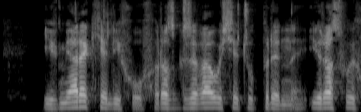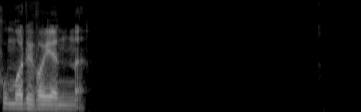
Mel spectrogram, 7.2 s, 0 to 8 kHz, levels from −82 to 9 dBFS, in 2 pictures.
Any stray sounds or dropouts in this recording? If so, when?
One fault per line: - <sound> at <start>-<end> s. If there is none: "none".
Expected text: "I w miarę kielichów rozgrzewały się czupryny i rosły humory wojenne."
none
